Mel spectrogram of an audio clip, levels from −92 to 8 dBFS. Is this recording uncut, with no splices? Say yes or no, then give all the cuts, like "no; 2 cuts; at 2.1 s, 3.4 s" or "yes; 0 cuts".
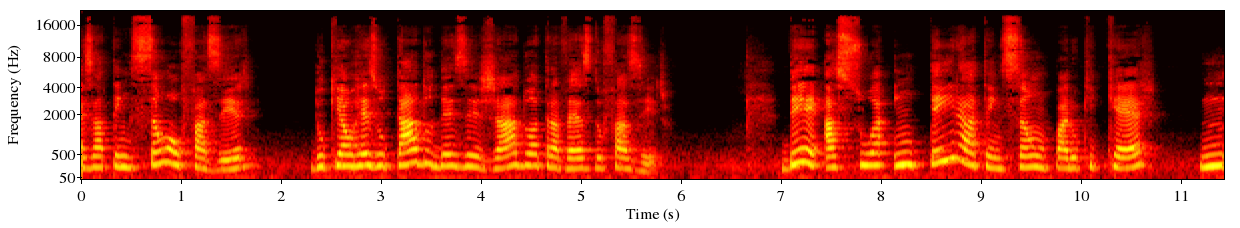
yes; 0 cuts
